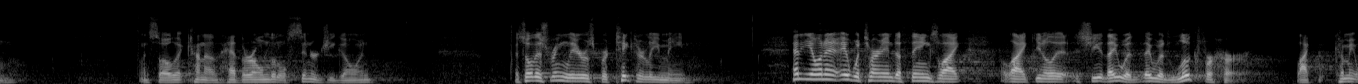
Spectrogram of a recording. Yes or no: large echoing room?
yes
